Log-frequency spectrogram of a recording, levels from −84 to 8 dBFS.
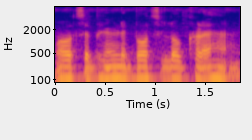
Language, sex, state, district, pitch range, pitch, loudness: Hindi, male, Jharkhand, Palamu, 105-110 Hz, 110 Hz, -17 LUFS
